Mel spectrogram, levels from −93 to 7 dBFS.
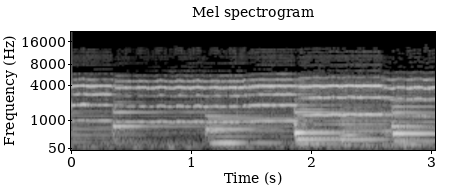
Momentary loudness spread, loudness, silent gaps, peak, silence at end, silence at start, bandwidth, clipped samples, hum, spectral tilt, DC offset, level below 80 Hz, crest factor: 7 LU; -17 LUFS; none; -6 dBFS; 0 s; 0 s; 13.5 kHz; under 0.1%; none; -3.5 dB/octave; under 0.1%; -60 dBFS; 14 dB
